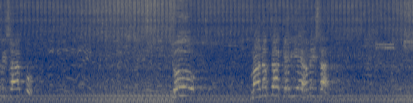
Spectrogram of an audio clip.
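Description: A large crowd murmurs in the distance.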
